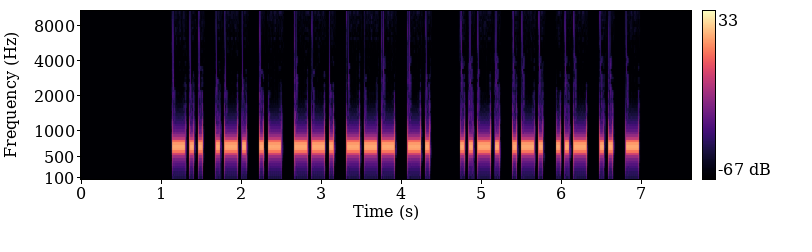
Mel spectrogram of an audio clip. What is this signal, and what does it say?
Morse code, heard as a keyed tone, about 22 wpm, 690 Hz. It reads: DRAGON FRUIT
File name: Difficult Words with Hints - 22wpm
